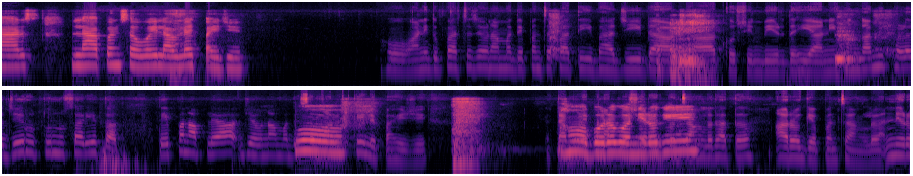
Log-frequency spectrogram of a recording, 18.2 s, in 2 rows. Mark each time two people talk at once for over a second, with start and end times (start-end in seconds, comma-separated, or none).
14.7-16.1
